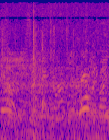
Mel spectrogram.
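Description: Faint, scattered shouting of football players and sideline voices on the field as a play is snapped and run.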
